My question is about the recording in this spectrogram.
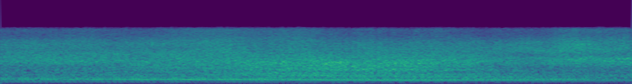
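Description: A steady rushing noise with a low engine hum under it, swelling through the middle and easing off again, like a motor passing by.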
